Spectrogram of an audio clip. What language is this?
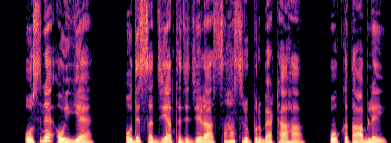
Dogri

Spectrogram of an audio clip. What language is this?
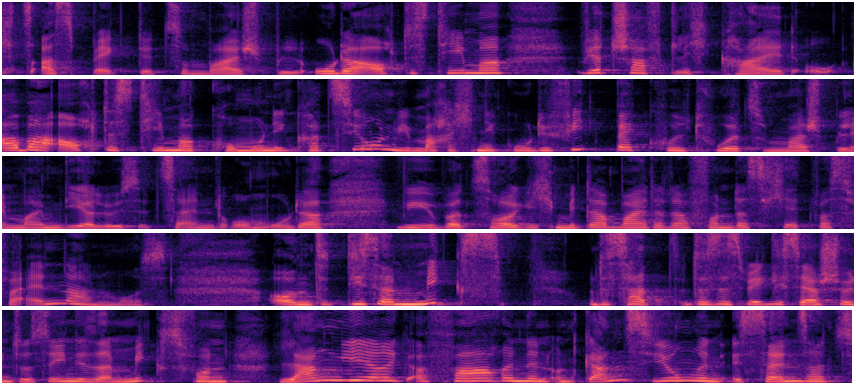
German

